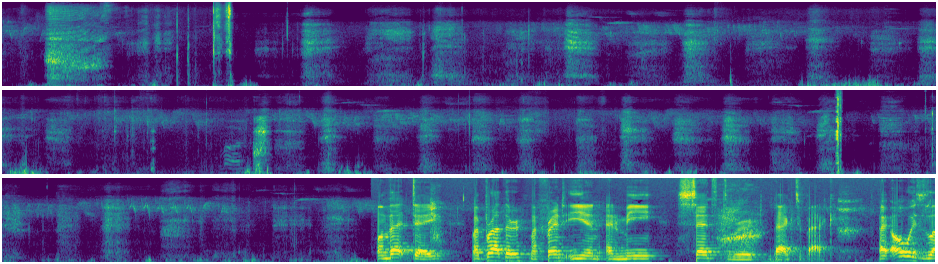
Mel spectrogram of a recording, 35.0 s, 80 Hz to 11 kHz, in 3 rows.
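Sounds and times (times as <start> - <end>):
hard breathing exhales: 32.2 - 33.0
person grunting: 32.2 - 33.0.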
